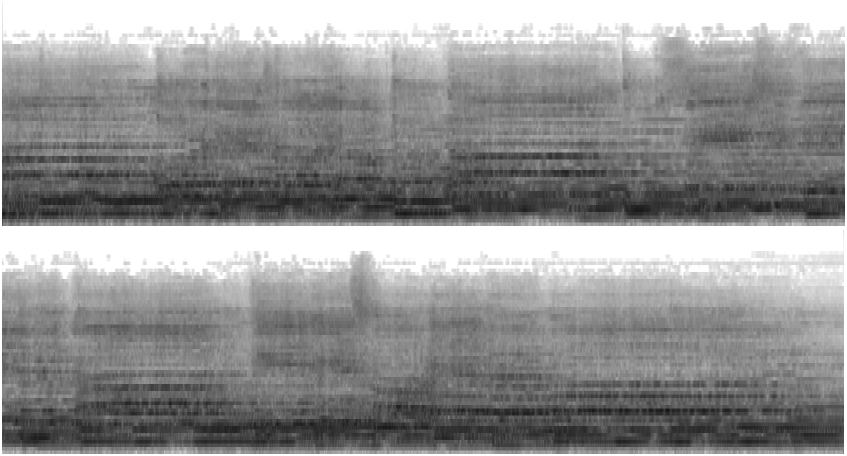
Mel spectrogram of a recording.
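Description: Mixed choir of men's and women's voices singing a gospel hymn together, holding long sustained notes that move from chord to chord.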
